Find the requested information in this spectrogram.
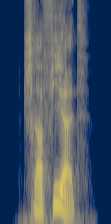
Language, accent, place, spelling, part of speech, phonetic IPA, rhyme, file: German, Germany, Berlin, schraffiert, verb, [ʃʁaˈfiːɐ̯t], -iːɐ̯t, De-schraffiert.ogg
- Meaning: 1. past participle of schraffieren 2. inflection of schraffieren: third-person singular present 3. inflection of schraffieren: second-person plural present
